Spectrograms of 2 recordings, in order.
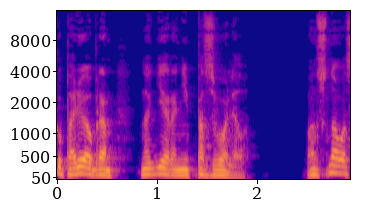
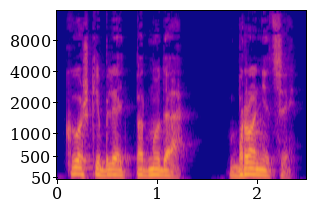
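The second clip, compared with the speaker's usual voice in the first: usual speaking voice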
